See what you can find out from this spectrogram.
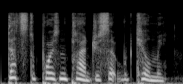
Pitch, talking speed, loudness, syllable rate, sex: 225 Hz, 295 wpm, -18 LUFS, 6.5 syllables/s, female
